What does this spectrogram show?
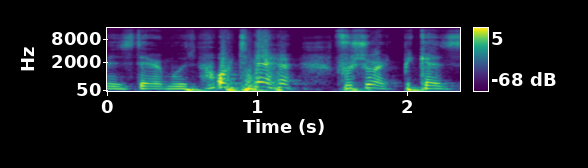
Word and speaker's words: Dara: All right, your pronunciation is off. I said Dara not Dara.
